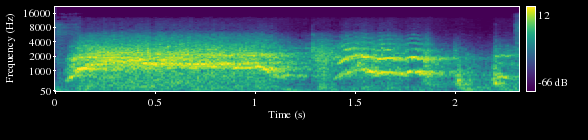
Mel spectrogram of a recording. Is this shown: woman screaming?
yes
